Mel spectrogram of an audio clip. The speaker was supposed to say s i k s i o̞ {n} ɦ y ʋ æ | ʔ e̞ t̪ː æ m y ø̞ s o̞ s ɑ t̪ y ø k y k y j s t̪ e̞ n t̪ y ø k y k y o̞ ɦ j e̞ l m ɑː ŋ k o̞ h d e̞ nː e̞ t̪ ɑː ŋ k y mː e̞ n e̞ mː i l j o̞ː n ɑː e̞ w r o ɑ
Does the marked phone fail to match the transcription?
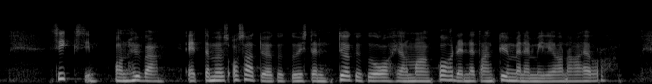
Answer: no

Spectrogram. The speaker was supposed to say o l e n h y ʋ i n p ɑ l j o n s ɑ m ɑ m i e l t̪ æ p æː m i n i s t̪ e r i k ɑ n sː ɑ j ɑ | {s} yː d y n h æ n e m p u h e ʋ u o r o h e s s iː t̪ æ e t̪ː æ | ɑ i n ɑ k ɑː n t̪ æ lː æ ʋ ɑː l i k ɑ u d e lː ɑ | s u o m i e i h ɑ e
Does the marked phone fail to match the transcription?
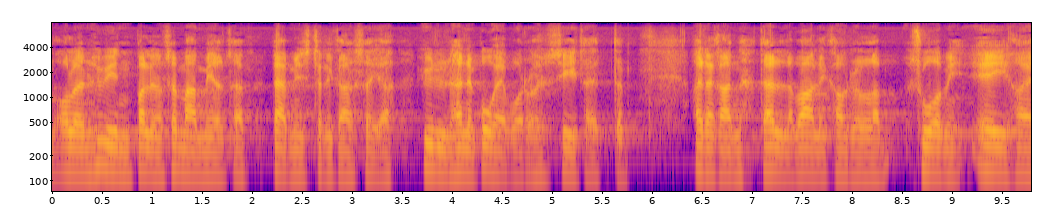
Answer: yes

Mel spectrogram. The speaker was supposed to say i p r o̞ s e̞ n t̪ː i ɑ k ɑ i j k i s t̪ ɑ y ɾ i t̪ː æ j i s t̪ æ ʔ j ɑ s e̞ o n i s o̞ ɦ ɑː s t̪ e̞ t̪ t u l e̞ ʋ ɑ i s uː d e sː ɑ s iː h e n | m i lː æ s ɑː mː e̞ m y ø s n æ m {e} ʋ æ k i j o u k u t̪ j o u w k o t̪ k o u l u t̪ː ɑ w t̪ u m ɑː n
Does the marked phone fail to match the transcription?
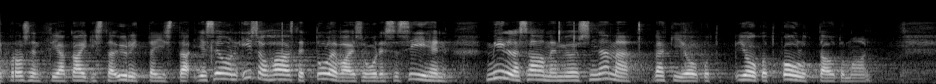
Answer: yes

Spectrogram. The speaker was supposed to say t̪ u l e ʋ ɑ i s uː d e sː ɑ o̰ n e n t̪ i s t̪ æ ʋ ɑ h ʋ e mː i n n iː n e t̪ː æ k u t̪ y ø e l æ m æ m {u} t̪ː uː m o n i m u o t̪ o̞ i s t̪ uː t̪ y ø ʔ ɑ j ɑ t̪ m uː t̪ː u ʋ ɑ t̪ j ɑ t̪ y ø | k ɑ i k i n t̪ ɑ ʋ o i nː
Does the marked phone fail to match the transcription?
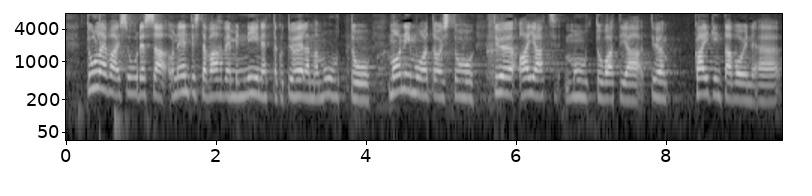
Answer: yes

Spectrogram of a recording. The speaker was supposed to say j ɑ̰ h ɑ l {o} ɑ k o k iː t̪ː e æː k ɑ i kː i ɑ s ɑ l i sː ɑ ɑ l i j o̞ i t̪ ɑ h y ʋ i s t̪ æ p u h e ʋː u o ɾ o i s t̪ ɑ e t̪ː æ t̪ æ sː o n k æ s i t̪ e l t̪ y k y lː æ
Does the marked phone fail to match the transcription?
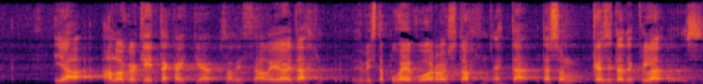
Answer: yes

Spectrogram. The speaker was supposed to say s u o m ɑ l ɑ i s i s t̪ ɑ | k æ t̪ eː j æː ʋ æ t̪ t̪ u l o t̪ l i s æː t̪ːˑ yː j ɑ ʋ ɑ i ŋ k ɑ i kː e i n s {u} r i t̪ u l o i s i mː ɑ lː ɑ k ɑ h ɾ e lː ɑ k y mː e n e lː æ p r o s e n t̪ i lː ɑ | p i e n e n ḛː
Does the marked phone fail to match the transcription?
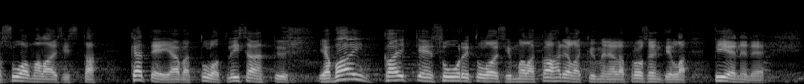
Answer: yes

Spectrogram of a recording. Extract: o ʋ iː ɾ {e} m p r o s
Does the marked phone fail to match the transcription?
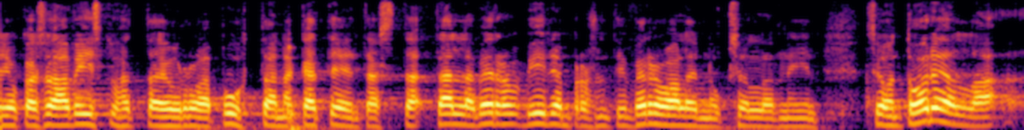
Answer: no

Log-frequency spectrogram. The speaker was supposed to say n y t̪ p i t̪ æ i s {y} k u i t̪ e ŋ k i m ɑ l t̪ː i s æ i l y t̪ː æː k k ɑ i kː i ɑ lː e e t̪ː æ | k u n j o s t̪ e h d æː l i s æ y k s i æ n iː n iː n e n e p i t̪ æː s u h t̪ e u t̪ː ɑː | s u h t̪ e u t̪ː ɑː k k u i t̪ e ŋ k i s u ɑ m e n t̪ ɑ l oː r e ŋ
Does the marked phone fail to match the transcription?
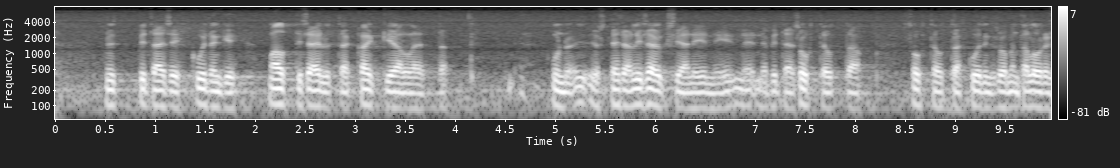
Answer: yes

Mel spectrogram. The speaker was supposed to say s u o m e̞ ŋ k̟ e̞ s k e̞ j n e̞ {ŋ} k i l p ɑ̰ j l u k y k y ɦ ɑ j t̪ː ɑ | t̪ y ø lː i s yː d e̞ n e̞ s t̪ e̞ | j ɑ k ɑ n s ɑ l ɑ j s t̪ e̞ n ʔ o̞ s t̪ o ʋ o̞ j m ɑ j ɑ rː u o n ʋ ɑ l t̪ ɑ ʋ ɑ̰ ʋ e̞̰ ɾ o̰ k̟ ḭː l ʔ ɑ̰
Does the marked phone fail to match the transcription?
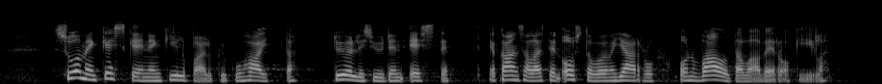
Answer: no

